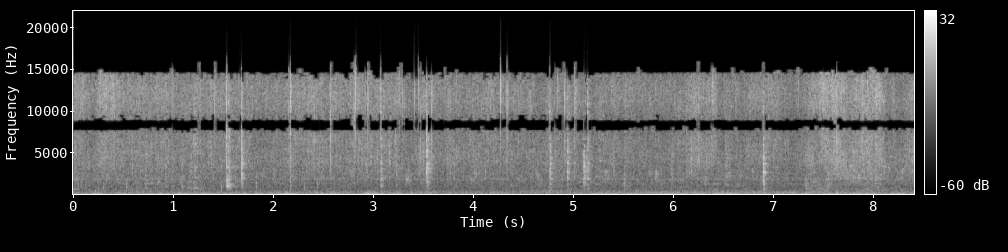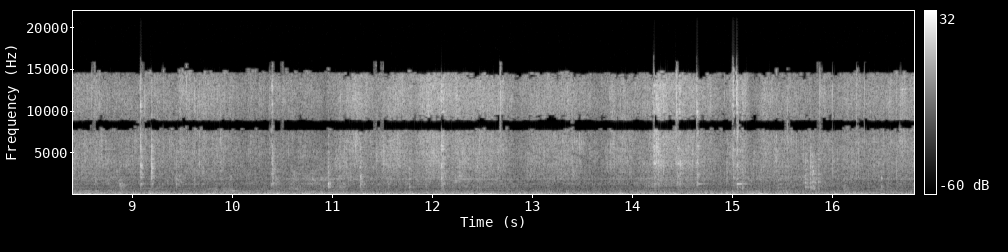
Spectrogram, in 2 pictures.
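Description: Food sizzling and crackling as it fries in hot oil, with scattered sharp crackles over a steady low rumble.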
